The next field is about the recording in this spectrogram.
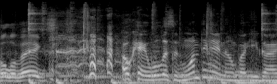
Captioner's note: laughing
